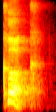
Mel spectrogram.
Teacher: Termina com K, sem voz.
